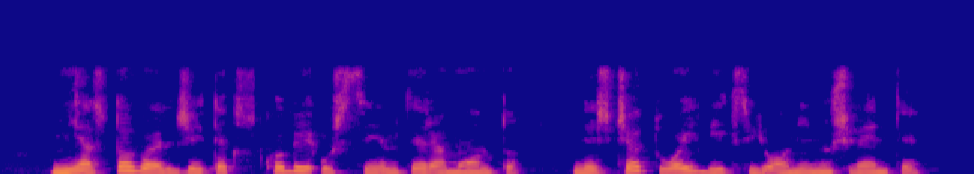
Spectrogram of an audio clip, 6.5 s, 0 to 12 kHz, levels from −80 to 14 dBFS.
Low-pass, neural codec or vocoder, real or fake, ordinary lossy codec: 7.2 kHz; codec, 16 kHz, 4 kbps, FreqCodec, larger model; fake; MP3, 64 kbps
